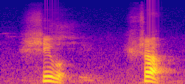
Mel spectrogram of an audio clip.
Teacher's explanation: जो हम शिव वाला है बोलते हैं ना उसका उच्चारण स्थान जो है वह तालू होता है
